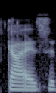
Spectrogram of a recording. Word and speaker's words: Gies: The Geis, and I'm pronouncing this Geis, it is spelled G-I-E-S.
